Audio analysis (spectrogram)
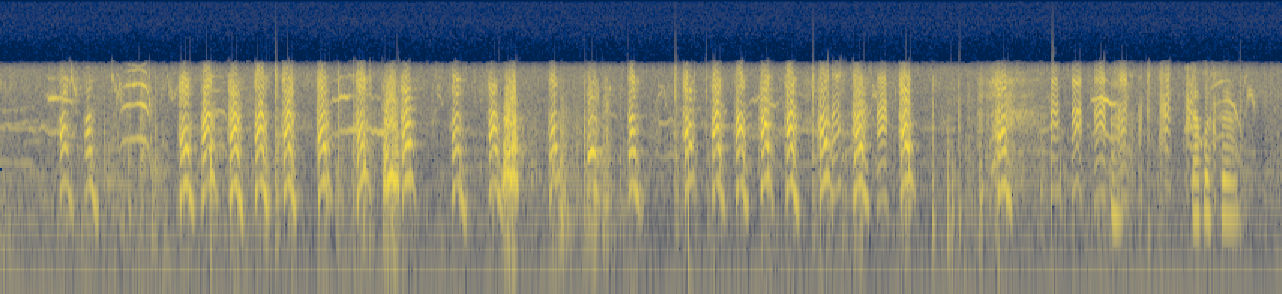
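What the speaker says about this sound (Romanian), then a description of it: "Uite câinele! Uite câinele!" A dog barks over and over in a rapid, loud, close series of sharp yaps with brief pauses, continuing steadily for more than ten seconds.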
